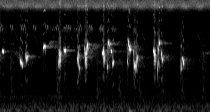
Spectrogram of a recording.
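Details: Sooty-headed bulbul challenging a rival, said to trigger an instant reply from other bulbuls: short warbled chirps and paired liquid notes at an uneven pace, with constant high-pitched background hiss and faint rhythmic ticking.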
